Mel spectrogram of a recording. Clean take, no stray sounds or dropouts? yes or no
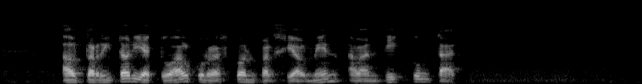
yes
